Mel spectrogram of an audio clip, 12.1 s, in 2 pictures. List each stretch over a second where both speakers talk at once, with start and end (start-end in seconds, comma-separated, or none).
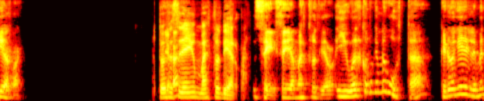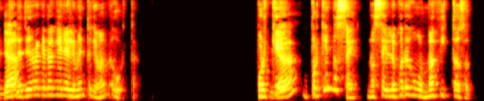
none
